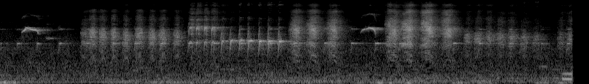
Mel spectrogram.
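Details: Dull-blue flycatcher (Eumyias sordidus), known locally as Karolapenda, singing: a dense run of high, thin whistles and quick chirpy bursts with a brief sustained whistled note partway through, ending abruptly.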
